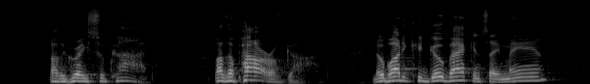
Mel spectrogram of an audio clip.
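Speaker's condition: No condition

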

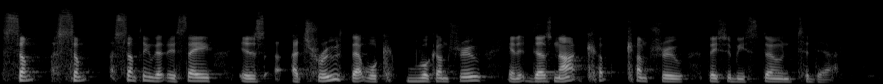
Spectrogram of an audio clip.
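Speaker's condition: Stutter; stutter since age 5, persisted through teenage years, no successful fix; still stutters, speaking publicly for about 23-24 years; not fully fluent, stuttered on own name as teenager; repeated sounds

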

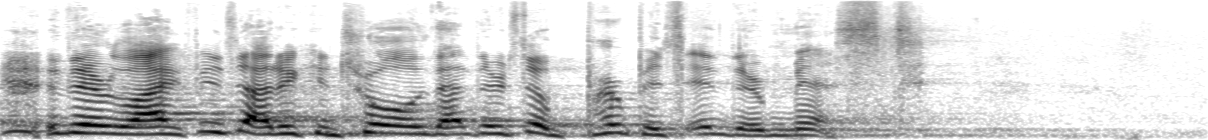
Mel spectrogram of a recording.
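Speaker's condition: Cerebral palsy; mild cerebral palsy from birth

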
